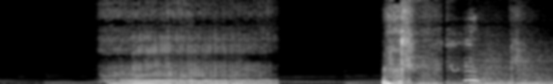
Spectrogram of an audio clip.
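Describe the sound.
Loud, rasping snores of Dolus, sprawled asleep in a bed, come from inside a room behind a door: one long rumbling inhale followed by a second harsher snort, heavy with nothing else in the background.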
